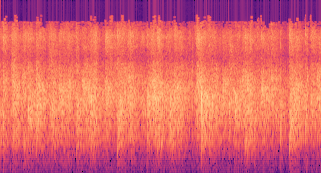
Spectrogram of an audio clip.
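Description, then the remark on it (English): Steady audience applause thanking a discussion panel, a dense wash of many hands clapping at once, sustained at an even, fairly loud level for a few seconds with no voices standing out. “So I'd like you to thank our panel”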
